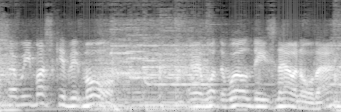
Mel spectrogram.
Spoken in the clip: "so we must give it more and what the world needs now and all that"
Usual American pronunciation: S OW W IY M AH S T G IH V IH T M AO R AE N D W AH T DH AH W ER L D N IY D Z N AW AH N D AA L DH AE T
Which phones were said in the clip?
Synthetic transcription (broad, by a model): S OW W IY M AH S T G IH V IH T M AO R W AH T DH AH W ER L D N IY D Z N AW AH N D AA L DH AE T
